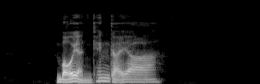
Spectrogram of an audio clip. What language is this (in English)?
Cantonese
